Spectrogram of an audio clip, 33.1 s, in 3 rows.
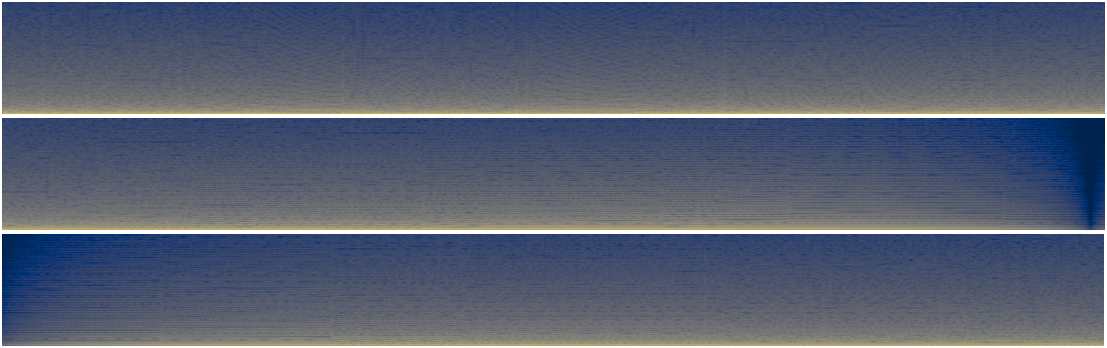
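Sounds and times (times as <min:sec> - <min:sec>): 
chordizer synthesized chords: 0:00.0 - 0:33.0.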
